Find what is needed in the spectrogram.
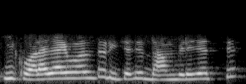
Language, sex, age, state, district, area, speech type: Bengali, female, 18-30, West Bengal, Uttar Dinajpur, urban, conversation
